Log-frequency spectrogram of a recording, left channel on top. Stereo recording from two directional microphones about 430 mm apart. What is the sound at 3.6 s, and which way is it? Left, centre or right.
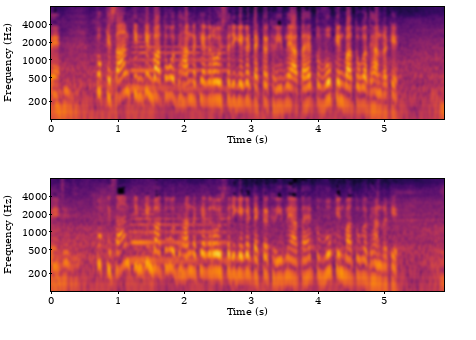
Speech, left.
